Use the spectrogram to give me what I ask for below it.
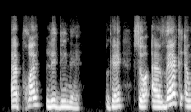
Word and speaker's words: avec: Okay, so avec, and we know that we pronounce the C in avec.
